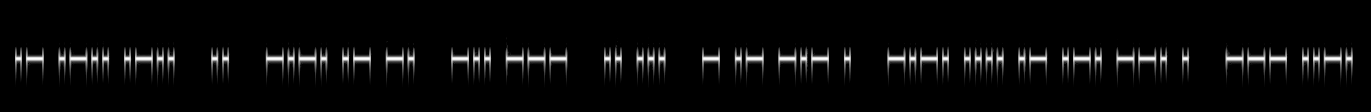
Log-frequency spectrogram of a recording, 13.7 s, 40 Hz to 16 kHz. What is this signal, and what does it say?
Morse code, heard as a keyed tone, about 22 wpm, 700 Hz. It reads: ALL I CAN DO IS TAKE CHARGE OF
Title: Sentences from Top 1000 Words - Review Part 6 - 22wpm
